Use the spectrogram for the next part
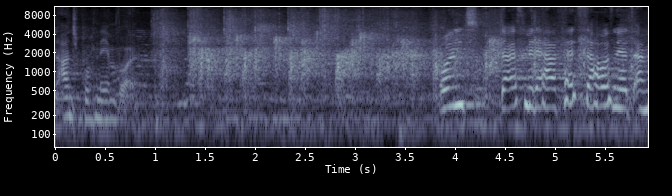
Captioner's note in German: Beifall BÜNDNIS 90/DIE GRÜNEN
